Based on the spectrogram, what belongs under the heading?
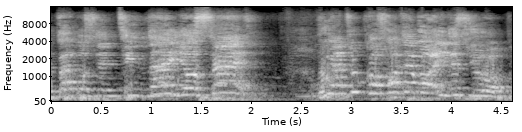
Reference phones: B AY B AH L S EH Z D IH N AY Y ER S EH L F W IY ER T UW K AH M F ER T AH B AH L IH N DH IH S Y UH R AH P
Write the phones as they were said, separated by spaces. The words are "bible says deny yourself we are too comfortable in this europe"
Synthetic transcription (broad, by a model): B AY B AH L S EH D IH N AY Y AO S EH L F W IY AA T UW K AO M F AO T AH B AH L IH N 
